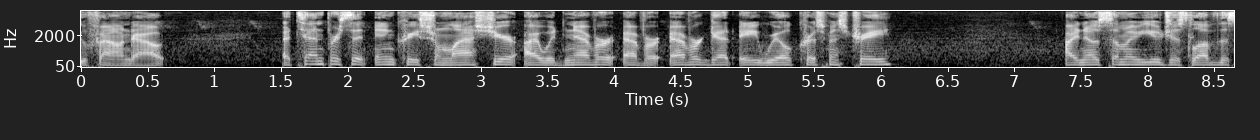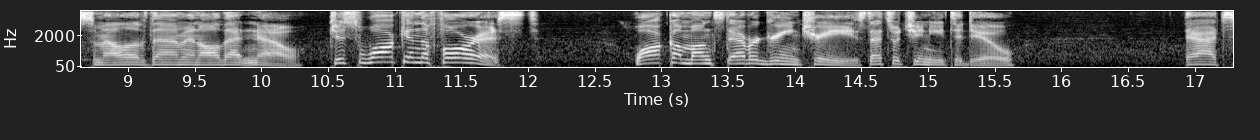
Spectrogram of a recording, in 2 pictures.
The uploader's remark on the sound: podcasts live from Café Anyway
